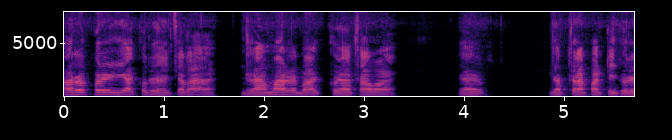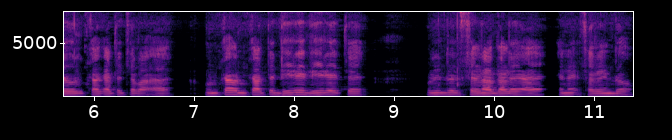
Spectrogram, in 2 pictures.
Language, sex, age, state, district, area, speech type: Santali, male, 60+, Jharkhand, Bokaro, rural, spontaneous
